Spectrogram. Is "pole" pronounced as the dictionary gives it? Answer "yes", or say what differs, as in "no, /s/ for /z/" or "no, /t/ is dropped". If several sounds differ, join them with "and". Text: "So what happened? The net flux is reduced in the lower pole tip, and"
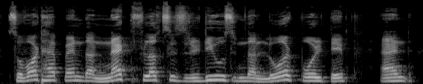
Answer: yes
